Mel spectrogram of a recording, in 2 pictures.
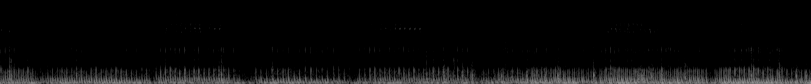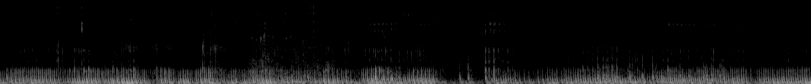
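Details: Close, steady purring from a house cat: a low, even, buzzing rumble held almost without pause, with faint soft rustles over it.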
